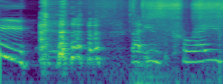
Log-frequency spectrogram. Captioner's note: laughing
